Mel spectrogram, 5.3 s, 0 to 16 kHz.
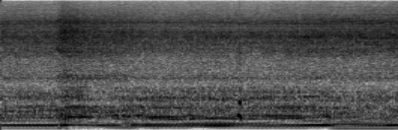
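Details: BMW M2 Clubsport after engine rebuild and reinstall, first start-up with exhaust fitted: deep, steady idle with a few light throttle blips, smooth and even with no knocks, ticks or misses; normal revving, engine healthy.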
